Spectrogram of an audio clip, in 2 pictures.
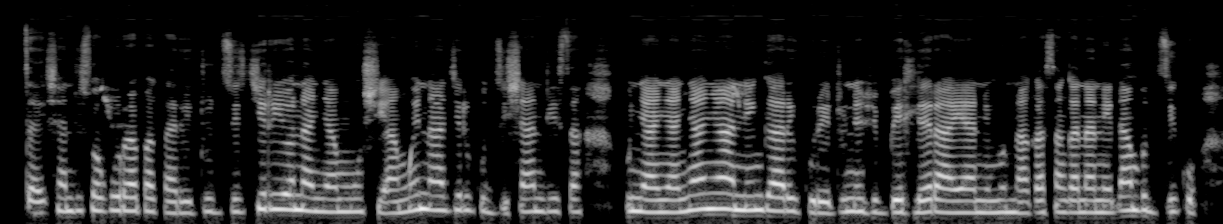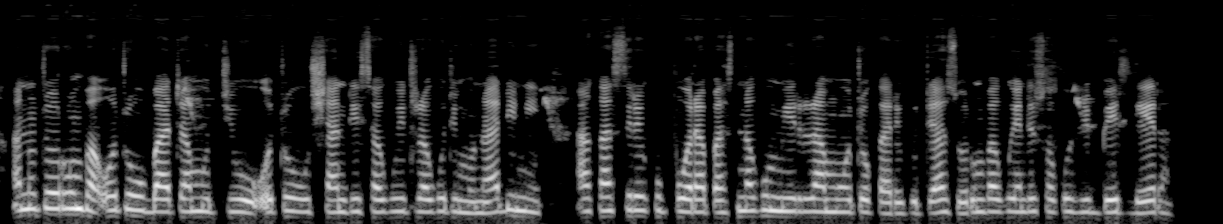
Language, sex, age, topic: Ndau, female, 18-24, health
